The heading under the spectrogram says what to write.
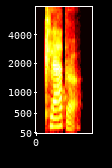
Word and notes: clapper: Indian

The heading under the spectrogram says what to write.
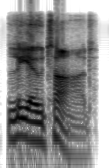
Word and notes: leotard: British English

